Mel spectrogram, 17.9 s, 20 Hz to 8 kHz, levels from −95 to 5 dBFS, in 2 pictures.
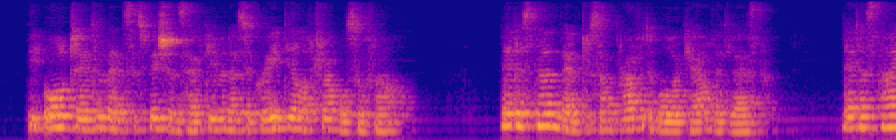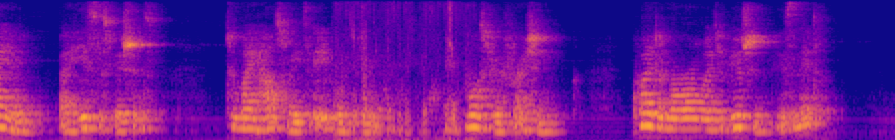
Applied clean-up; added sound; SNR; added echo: neural separator model SepFormer DNS4.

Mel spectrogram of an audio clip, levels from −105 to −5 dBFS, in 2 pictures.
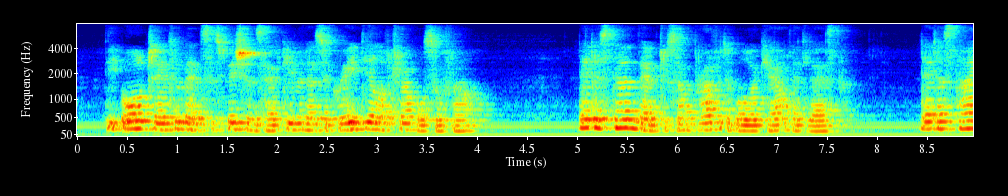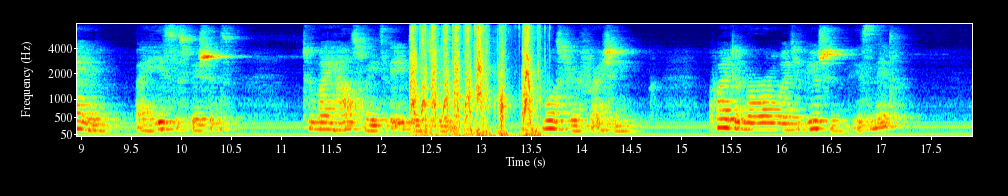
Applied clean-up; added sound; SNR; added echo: none; Zipper (clothing); -2 dB; reverberation time 2.4 s.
